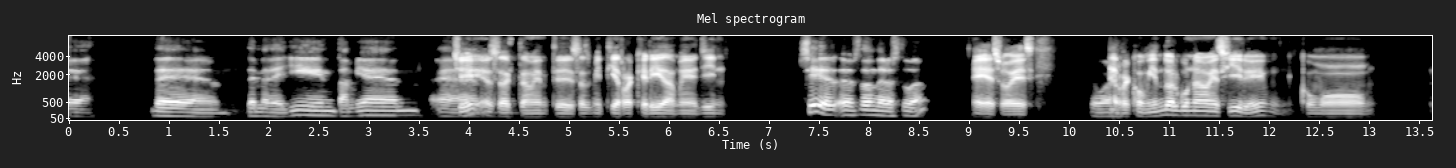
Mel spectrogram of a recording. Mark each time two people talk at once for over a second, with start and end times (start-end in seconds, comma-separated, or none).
none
